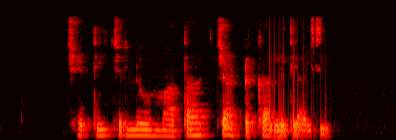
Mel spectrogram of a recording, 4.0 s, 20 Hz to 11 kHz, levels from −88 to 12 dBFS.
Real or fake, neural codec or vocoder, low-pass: real; none; 7.2 kHz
